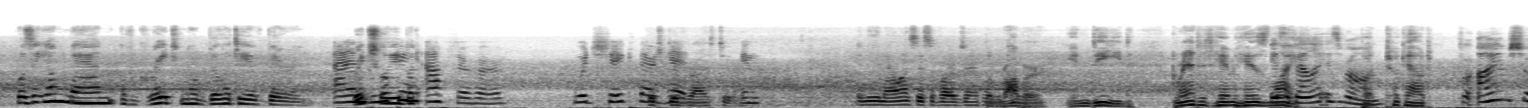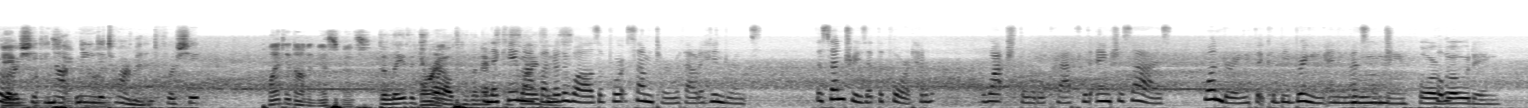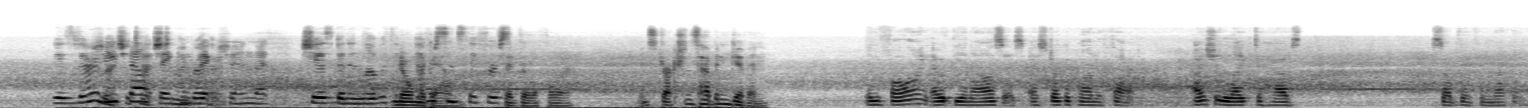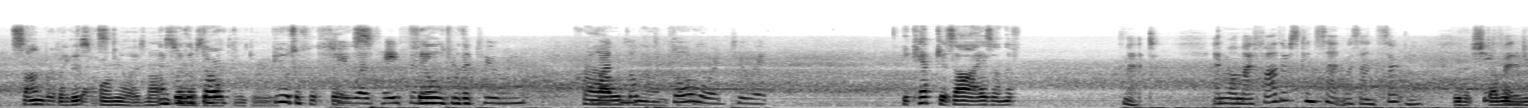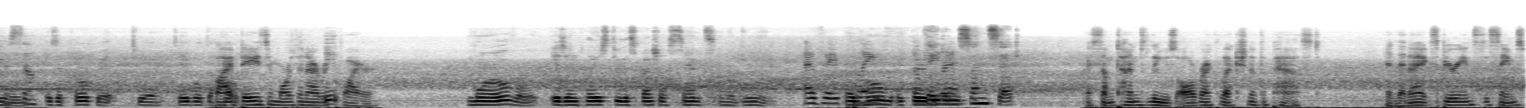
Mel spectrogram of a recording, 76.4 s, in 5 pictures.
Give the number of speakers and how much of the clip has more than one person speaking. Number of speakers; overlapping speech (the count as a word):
eight, about 32%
